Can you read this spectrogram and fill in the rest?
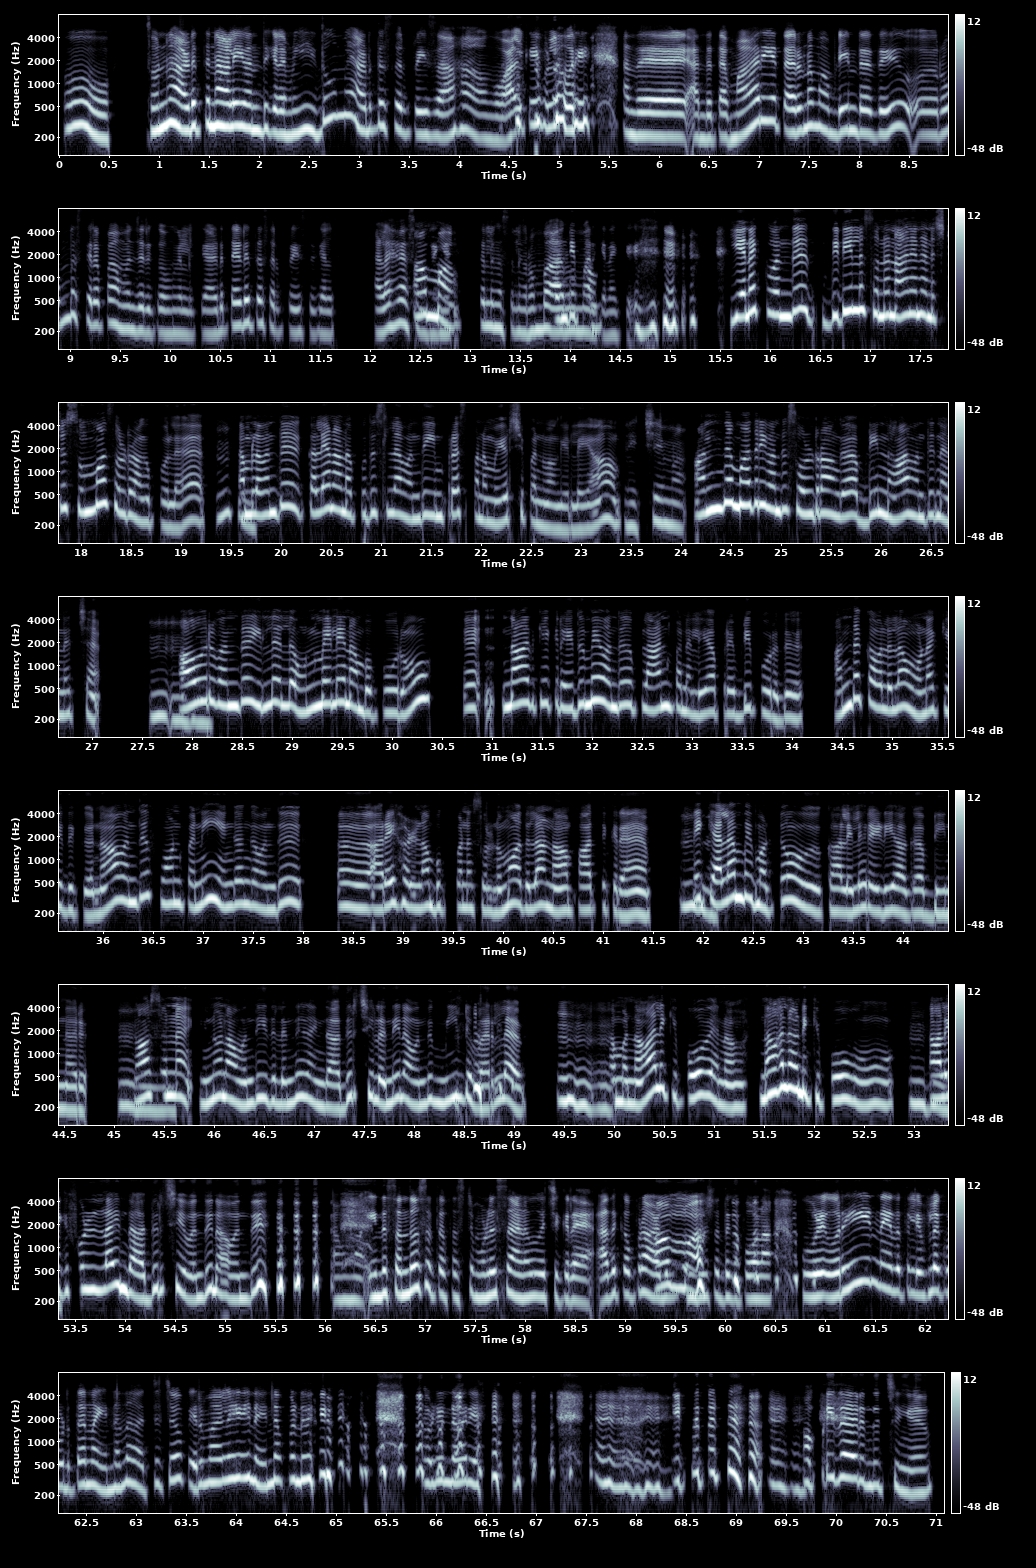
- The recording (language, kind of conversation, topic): Tamil, podcast, உங்கள் வாழ்க்கையை மாற்றிய தருணம் எது?
- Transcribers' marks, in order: in English: "சர்ப்ரைஸ்"; laughing while speaking: "உங்க வாழ்க்கை ஃபுல்லா ஒரே"; laugh; in English: "ஃபுல்லா"; in English: "சர்ப்ரைஸுகள்"; laugh; in English: "இம்ப்ரஸ்"; in English: "பிளான்"; laugh; laugh; in English: "ஃபர்ஸ்டு"; other noise; laugh; laugh; laughing while speaking: "கிட்டத்தட்ட"; laughing while speaking: "அச்சச்சோ! பெருமாளே! நான் என்ன பண்ணுவேன்? அப்படீன்ன மாரி"; laugh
